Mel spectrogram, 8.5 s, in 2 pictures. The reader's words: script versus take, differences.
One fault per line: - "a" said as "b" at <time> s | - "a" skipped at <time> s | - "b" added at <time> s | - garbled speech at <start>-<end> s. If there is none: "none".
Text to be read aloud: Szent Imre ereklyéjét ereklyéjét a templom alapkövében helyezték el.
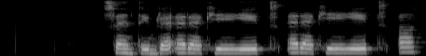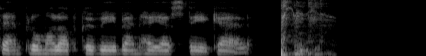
none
